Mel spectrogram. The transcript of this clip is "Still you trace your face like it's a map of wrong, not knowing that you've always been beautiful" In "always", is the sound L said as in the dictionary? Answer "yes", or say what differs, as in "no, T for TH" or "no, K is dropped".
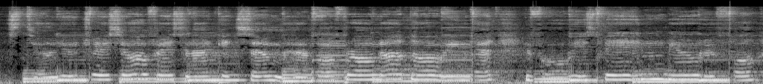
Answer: no, L is dropped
